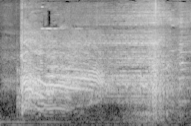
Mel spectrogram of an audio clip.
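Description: A vampire character's loud, drawn-out scream bursts in abruptly and holds for nearly three seconds, strained and anguished, surging once more just before it cuts off.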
